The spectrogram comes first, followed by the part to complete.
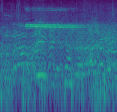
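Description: Football players shouting to each other on the pitch, with one long, steady referee's whistle blast starting about half a second in and lasting over a second.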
